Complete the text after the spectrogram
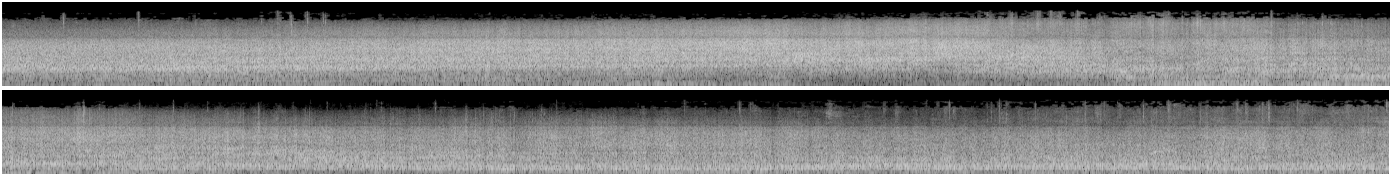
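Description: Jet engines roar loudly overhead.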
